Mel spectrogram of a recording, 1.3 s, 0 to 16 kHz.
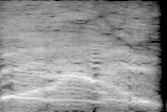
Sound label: hunter pounce; source engine; left 4 dead 2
